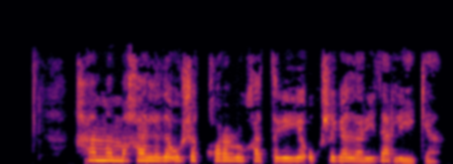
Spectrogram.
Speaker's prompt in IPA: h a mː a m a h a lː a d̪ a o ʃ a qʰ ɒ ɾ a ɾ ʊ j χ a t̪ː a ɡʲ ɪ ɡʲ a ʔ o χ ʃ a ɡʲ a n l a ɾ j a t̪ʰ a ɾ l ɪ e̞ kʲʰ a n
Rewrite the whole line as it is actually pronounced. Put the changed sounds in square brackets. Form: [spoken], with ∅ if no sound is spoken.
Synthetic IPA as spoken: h a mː a m a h a lː a d̪ a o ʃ a qʰ ɒ ɾ a ɾ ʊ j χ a t̪ː a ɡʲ ɪ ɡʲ a ʔ o χ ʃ a ɡʲ a n l a ɾ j [e] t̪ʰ a ɾ l ɪ e̞ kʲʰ a n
